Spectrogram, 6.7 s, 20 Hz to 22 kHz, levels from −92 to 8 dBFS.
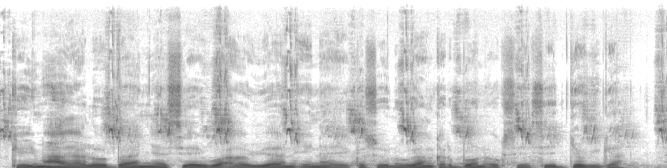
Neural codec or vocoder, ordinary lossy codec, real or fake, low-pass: none; none; real; none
